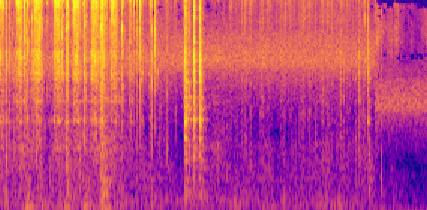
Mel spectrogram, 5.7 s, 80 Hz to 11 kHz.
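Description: Ratchet wrench clicking as it turns a thread tap into an injector hold-down bolt hole in a Mercedes OM648 diesel cylinder head, cutting oversize threads for a threaded insert. The clicks come in quick runs for about the first two and a half seconds, then only a faint hiss.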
